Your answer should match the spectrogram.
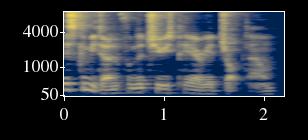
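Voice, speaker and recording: Low, lively man in an echoey room. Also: a little fast. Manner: methodical, explanatory. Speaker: software trainer. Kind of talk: instructional screen-recording narration. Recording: roomy, echoey voice recording.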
